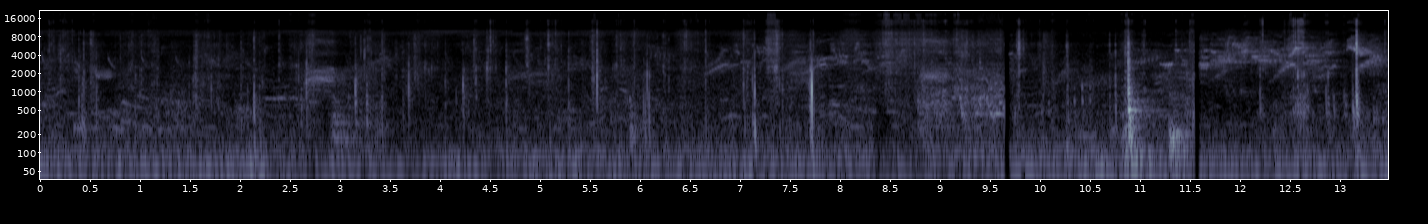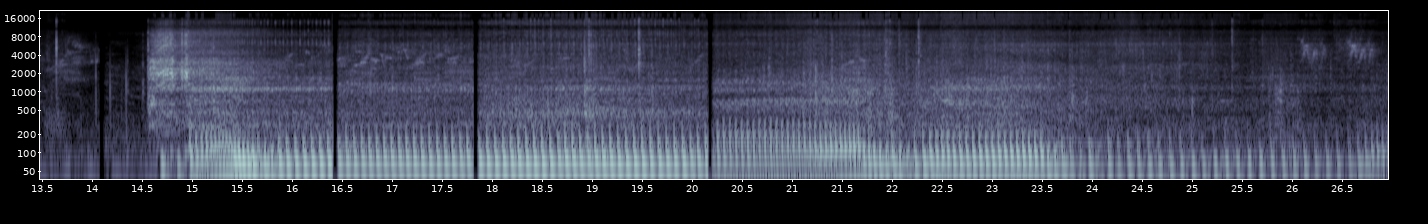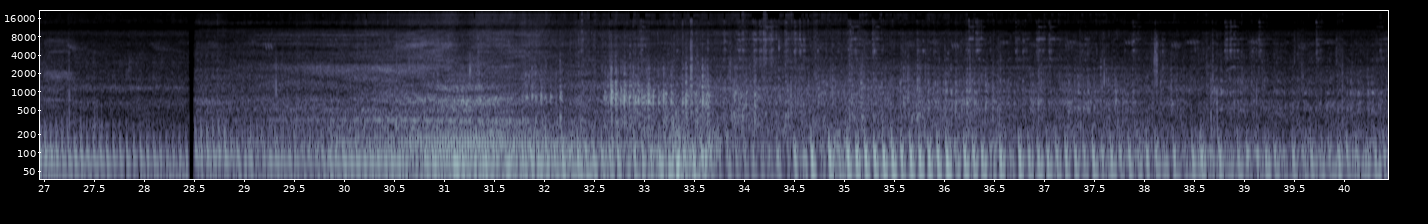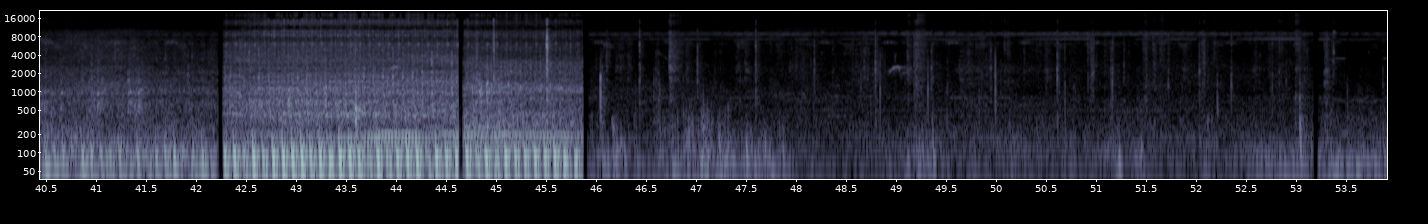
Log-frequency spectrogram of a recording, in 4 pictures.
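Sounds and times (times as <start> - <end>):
diesel engines knocking: 15.7 - 45.9.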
